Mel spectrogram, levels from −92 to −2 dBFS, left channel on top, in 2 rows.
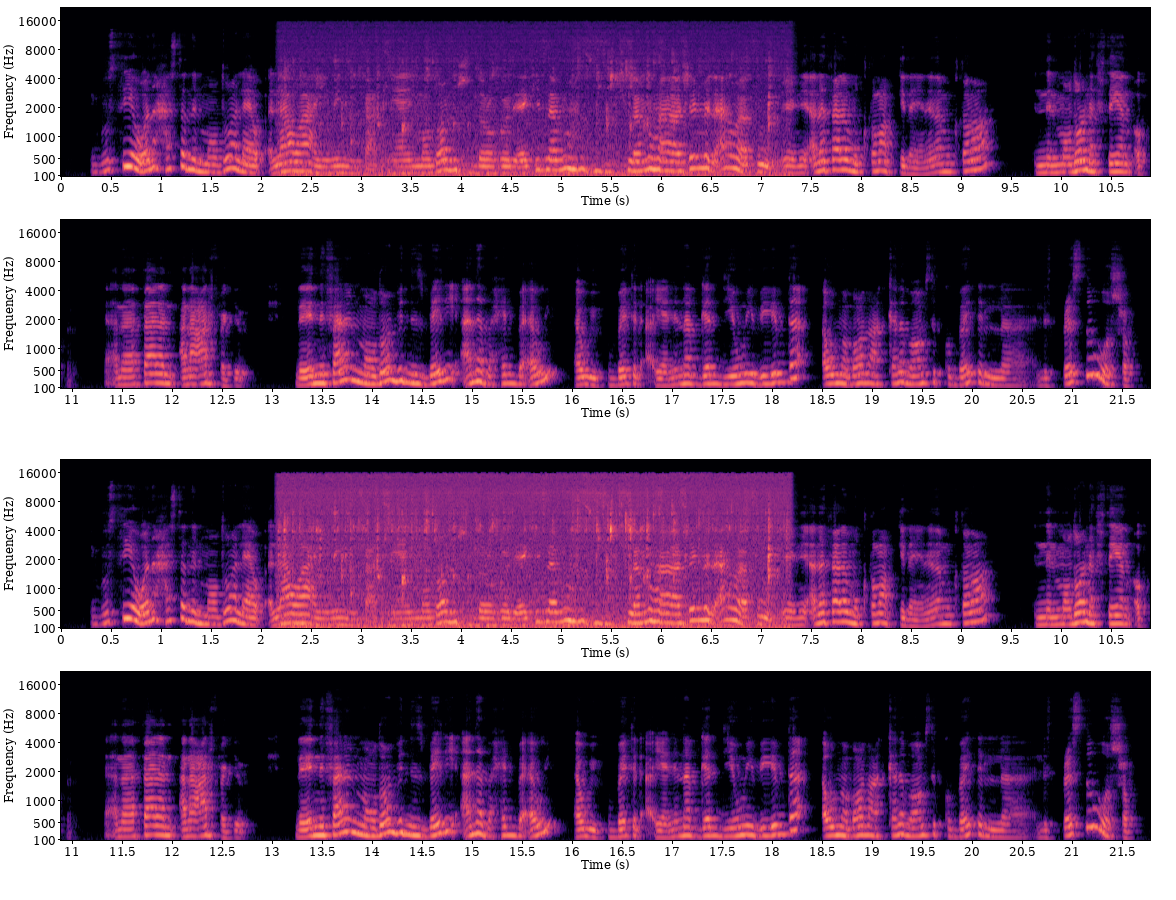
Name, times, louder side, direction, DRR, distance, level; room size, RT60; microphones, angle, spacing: voice 1, 0.3-9.3 9.7-10.8 11.3-12.7 13.2-21.6, right 1 dB, 25° right, 1.4 m, -29 dB
sound 1, 2.1-7.3, right 4 dB, 75° right, 0.6 m, -29 dB
9.7 x 5.5 x 2.7 m
head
